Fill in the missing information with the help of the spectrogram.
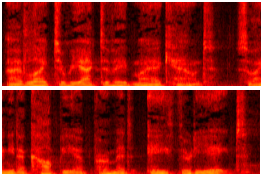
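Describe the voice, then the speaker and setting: An actor playing a terse, stoic monster hunter in a video game, clipped and deadpan with dry impatience. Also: male voice, deep voice, normal speed, breathy edge, exaggerated voice. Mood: curt impatience. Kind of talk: scripted video game dialogue.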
